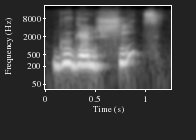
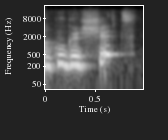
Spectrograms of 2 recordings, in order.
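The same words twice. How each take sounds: First: "Google Sheet" with a long EE in Sheet. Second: "Google Sheet" mispronounced as Google shit; short I. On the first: Teacher modelling the right name, long EE in "Google Sheet". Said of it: "Attention à le faire assez long". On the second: Teacher showing the error, short I in "Google Sheet". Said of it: "Si vous faites un I court". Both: Shown as a demonstration.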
